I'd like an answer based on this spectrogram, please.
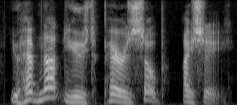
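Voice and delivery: plain reading voice

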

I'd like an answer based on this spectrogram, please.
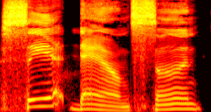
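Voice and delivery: high, hammed-up country twang; exaggerated country drawl; country accent. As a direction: stretch the vowels like a country singer. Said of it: "said it with a country accent like this".

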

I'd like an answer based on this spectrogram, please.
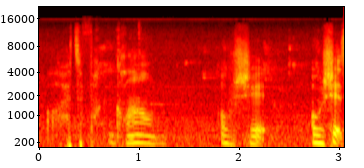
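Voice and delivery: terrified unvoiced whisper; whispering in fright at the clown; scared whisper. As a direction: whisper in dawning fear.

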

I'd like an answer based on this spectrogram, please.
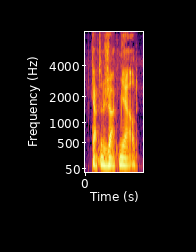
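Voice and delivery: usual speaking voice

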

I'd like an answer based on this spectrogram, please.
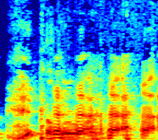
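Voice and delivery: put-on slow, stretched French-accented color with a laugh; mock French accent. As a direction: drawl it like a joking Frenchman. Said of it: "I'm doing a French accent".

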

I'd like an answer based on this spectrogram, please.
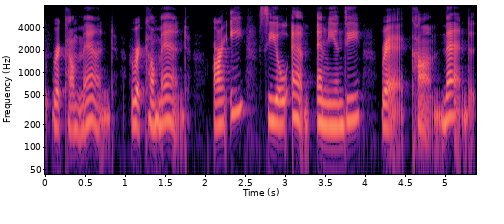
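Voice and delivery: slow spelled-out recommend, stress on the last syllable men; teaching pronunciation. Shown as a demonstration. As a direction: recommend said slowly, letter by letter, then stressed re-com-MEND. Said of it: "重音节在第三音节".

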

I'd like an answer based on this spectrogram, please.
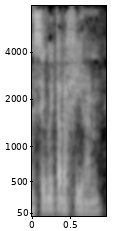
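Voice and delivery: ordinary delivery, nothing marked

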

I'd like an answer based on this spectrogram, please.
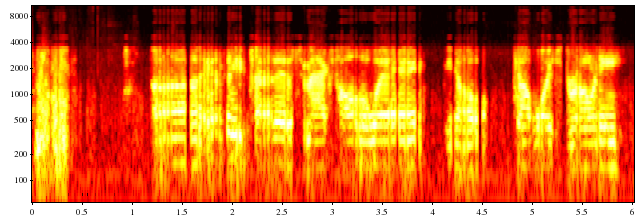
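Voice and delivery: garbled, bubbly underwater phone line. Real, not acted. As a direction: voice gurgling like it's underwater. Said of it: "it sounds like you're underwater".

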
